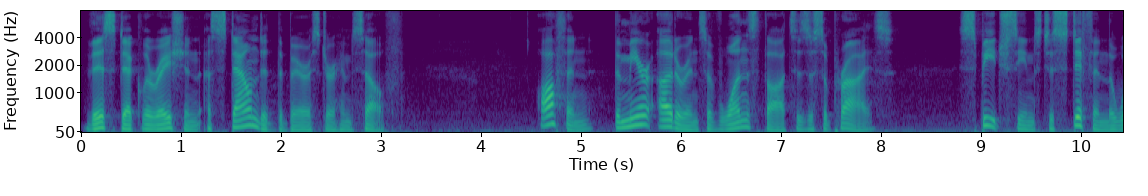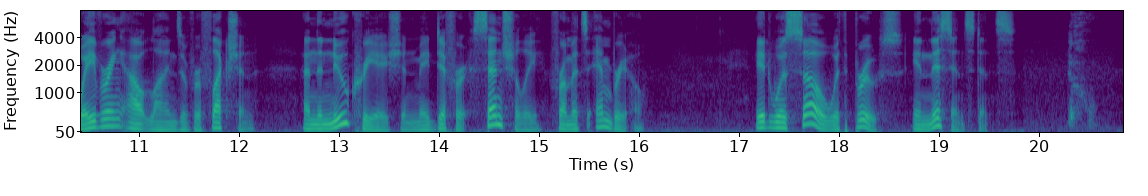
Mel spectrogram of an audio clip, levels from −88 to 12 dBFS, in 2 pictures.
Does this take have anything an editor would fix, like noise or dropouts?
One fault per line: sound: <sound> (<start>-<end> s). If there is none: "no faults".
sound: cough (20.3-20.6 s)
